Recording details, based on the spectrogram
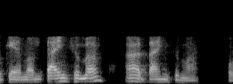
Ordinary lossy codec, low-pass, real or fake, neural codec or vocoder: none; 3.6 kHz; fake; codec, 16 kHz, 1.1 kbps, Voila-Tokenizer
